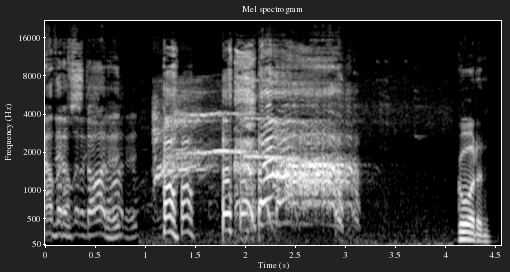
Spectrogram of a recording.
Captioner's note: guy and girl scream as elevator falls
